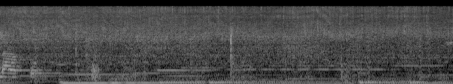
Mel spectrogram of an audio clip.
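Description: Flour-dusted chicken pieces sizzling in hot fat in a nonstick wok while being stirred with a wooden spatula, with a few sharp taps of the spatula against the pan, one about two seconds in. The flour is cooking in the fat as the thickener for the sauce.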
